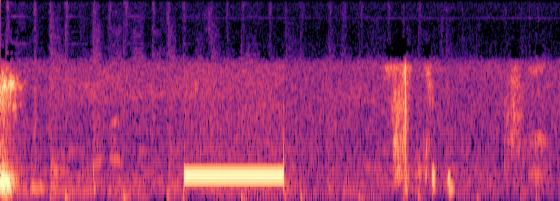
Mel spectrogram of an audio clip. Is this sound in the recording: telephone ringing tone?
yes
